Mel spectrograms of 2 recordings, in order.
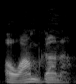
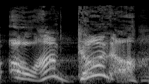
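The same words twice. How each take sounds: First: Low, soft mock defiance; understated defiance. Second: High, hammed-up defiant yell. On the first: We want to talk back, quietly defiant. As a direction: say the comeback under your voice. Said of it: "we wanna say back". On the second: Daughter yells back at dad across court, defiant. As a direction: yell it back like a furious kid. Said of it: "she yells back at me across the court".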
